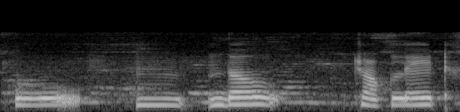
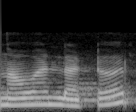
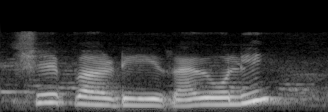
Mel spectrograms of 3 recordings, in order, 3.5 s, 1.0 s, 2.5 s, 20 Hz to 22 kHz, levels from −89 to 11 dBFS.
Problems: continuous background conversations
